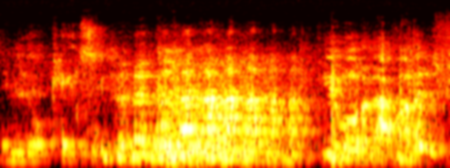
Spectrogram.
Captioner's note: laughing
